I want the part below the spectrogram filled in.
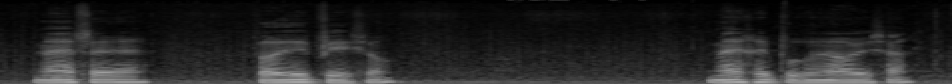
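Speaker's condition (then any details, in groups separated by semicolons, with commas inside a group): Parkinson's disease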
